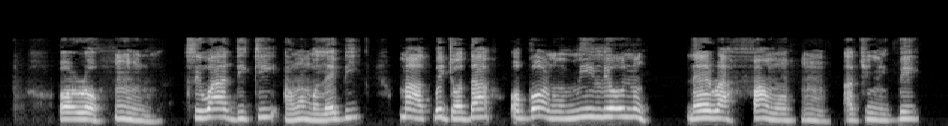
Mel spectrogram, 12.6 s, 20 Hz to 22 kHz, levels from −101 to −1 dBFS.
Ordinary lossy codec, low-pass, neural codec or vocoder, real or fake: MP3, 48 kbps; 7.2 kHz; codec, 16 kHz, 16 kbps, FreqCodec, smaller model; fake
